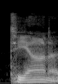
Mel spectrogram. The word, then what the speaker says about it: Tiyana: Tiana. – Tiana, T-I-A-N-A? – T-I-Y-A-N-A.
